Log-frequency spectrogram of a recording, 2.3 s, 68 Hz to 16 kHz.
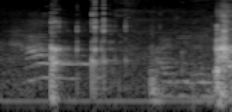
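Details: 7-year-old child burping: several loud, drawn-out voiced belches in quick succession, with a forceful final one.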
